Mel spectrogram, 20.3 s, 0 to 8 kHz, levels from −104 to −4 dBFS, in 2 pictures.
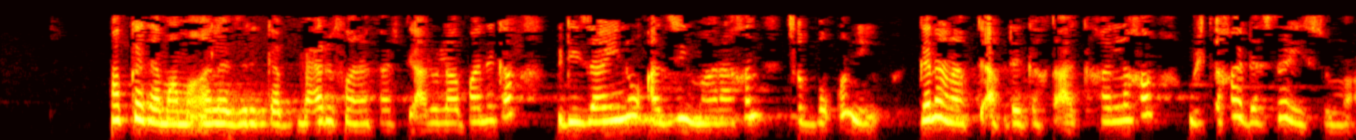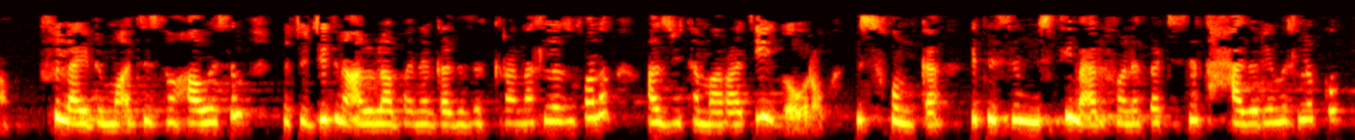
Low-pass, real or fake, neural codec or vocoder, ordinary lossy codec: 7.2 kHz; real; none; MP3, 24 kbps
